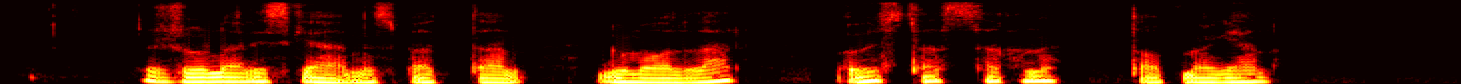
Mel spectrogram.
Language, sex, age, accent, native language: Uzbek, male, 18-24, Buxoro, Uzbek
